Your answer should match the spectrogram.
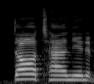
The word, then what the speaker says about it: D'Artagnan: D'Artagnan, it begins with D, one syllable.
